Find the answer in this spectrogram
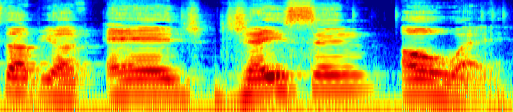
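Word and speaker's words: Oweh: you have edge jason away literally just oh way jason away next up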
